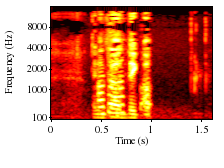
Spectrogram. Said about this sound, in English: That typing is unbelievably loud, by the way.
